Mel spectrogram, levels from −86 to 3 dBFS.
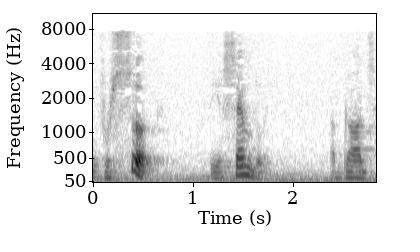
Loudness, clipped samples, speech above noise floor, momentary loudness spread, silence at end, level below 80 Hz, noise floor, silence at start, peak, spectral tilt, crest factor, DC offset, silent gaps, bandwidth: -21 LUFS; under 0.1%; 25 dB; 23 LU; 0.1 s; -48 dBFS; -47 dBFS; 0 s; 0 dBFS; -8 dB/octave; 24 dB; under 0.1%; none; 8 kHz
